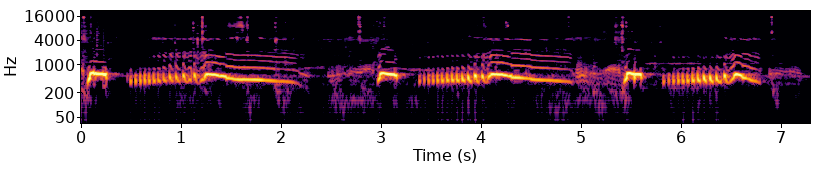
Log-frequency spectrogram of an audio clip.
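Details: Turtle dove calling, a recording used to stir a quiet rival into answering. Phrases recur roughly every two and a half seconds: a clipped high note, a fast pulsing trill, and a smooth coo that drops in pitch.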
